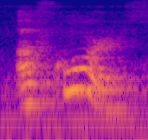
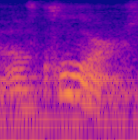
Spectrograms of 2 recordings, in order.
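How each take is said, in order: First: It is said in a plain reading voice. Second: It is said in an aggressive growl.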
